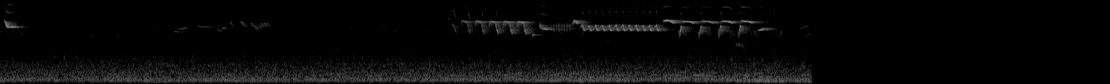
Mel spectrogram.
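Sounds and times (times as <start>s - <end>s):
Eurasian wren song, Troglodytes troglodytes: 0.0s - 8.2s.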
